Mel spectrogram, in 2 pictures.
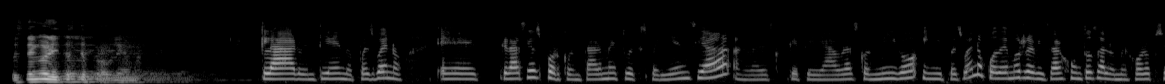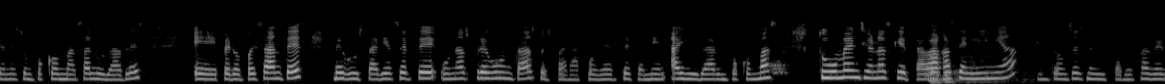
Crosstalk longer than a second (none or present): none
